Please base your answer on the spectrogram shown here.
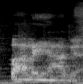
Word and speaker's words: Baba Yaga: of John Wick before he was Baba Yaga Baba Yaga right that's how you say it I was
